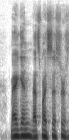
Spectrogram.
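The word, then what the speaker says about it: M3GAN: that's the picture uh I guess you pronounce it Megan it's M3 gan Megan that's my sister's name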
